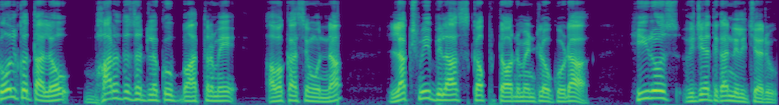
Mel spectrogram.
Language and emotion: Telugu, neutral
